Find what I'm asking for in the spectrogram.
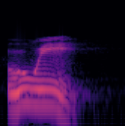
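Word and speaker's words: ui (οὐαί): In the Greek, the word translated woe here is the Greek word ui. That's how it's pronounced.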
